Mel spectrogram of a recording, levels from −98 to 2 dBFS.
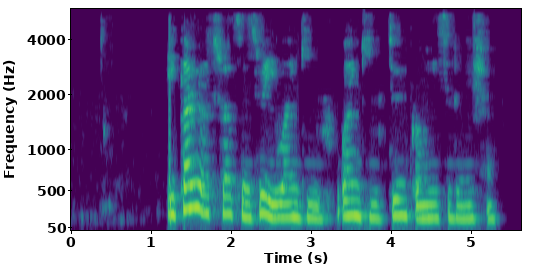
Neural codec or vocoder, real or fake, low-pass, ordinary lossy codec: none; real; 5.4 kHz; AAC, 24 kbps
